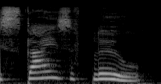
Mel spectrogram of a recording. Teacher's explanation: skies 这个 z 和后面的 of 连读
